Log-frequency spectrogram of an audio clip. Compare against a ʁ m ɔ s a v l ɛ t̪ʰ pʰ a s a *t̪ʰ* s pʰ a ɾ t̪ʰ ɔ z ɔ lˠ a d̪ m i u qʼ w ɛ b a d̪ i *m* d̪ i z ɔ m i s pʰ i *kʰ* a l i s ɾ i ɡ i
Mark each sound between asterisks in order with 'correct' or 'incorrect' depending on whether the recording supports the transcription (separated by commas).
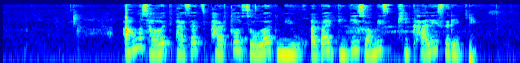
incorrect, incorrect, correct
